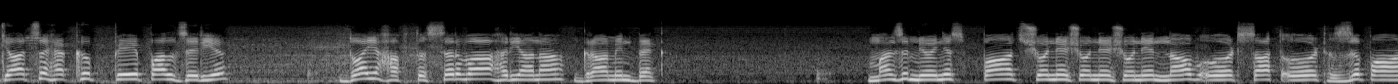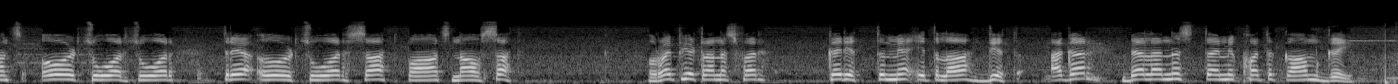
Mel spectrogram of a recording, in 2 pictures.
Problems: constant background noise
